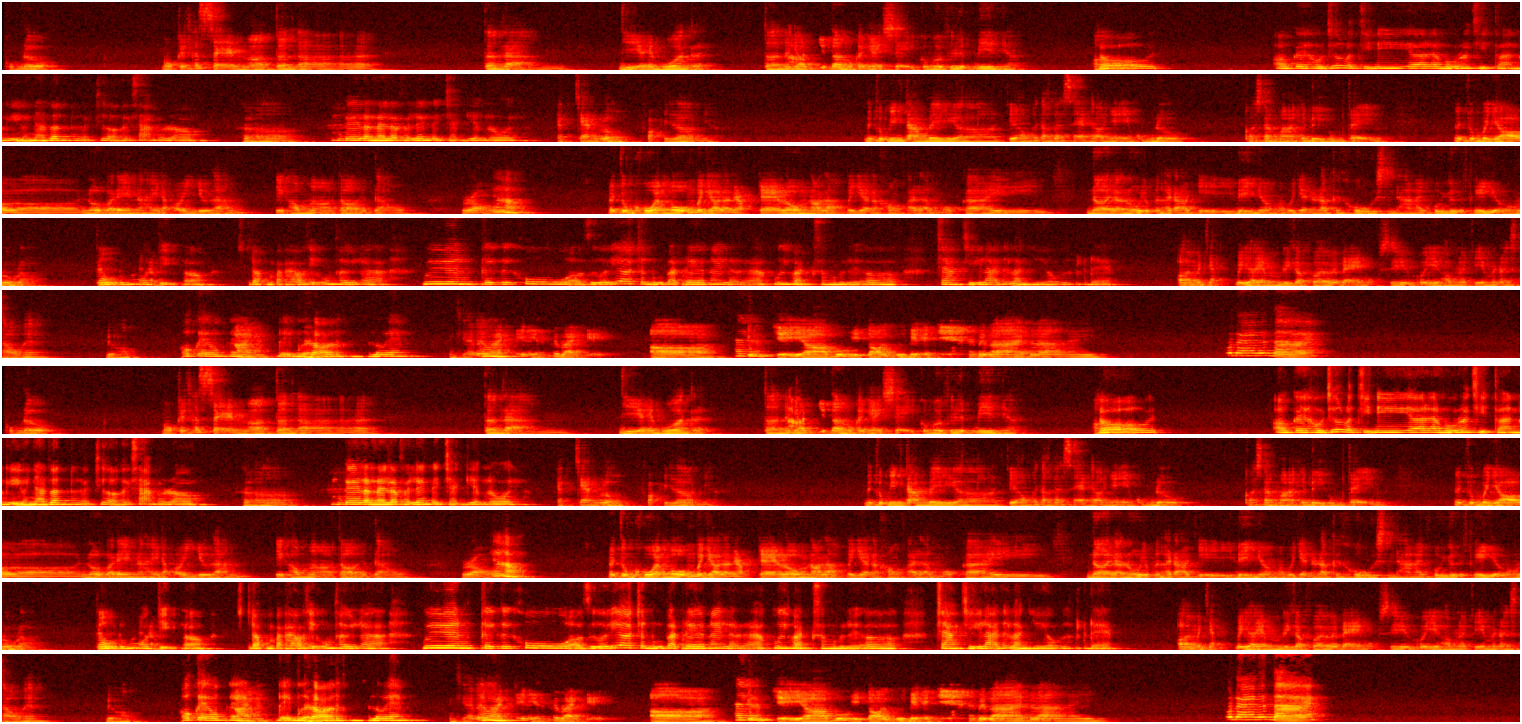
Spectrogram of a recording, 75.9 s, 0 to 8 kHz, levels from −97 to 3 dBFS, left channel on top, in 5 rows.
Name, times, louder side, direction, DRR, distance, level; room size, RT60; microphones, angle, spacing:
voice 1, 0.0-0.5 1.6-3.7 4.8-5.6 6.2-7.1 7.6-10.2 10.9-11.1 17.6-18.2 18.4-18.6 20.7-22.3 23.8-27.0 27.6-29.0 29.7-32.8 33.1-34.4 35.0-35.5 36.4-40.8 41.2-45.9 46.5-46.6 47.0-47.1 57.3-61.1 61.8-62.0 63.0-63.4 63.7-63.9 65.3-66.8 67.2-67.9 68.2-71.7, equal, 10° right, 2.5 m, -33 dB
voice 2, 11.0-11.6 12.7-17.3 18.5-20.5 35.3-35.7 46.5-56.7 62.5-63.2 63.5-65.0 65.5-65.9 68.1-68.4 73.0-74.0, right 3 dB, 70° right, 0.5 m, -27 dB
15.0 x 12.5 x 2.6 m
head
